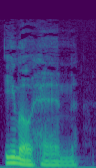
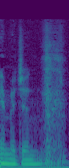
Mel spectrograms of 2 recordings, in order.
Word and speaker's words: Imogen: But someone is going to reach out to me like it's pronounced Imohen Pwats." Uh, probably not. – I no, probably just made that up. It is definitely Imogen.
